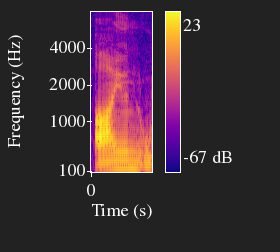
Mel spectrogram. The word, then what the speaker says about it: iron: Number five is iron will just an important note here in this world. We do not pronounce. Are we say, ah yen, please repeat after me.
